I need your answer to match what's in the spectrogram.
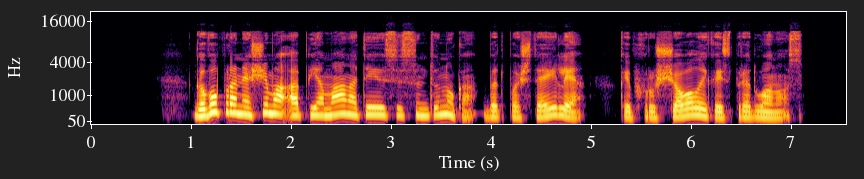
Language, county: Lithuanian, Kaunas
